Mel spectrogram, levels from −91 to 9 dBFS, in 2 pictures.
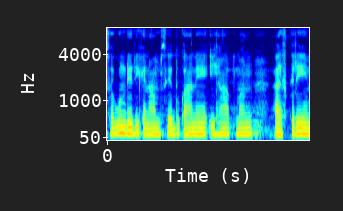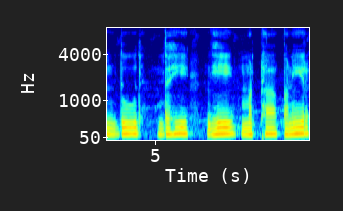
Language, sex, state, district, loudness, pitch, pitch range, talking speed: Chhattisgarhi, male, Chhattisgarh, Raigarh, -28 LUFS, 115 Hz, 110-120 Hz, 125 wpm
